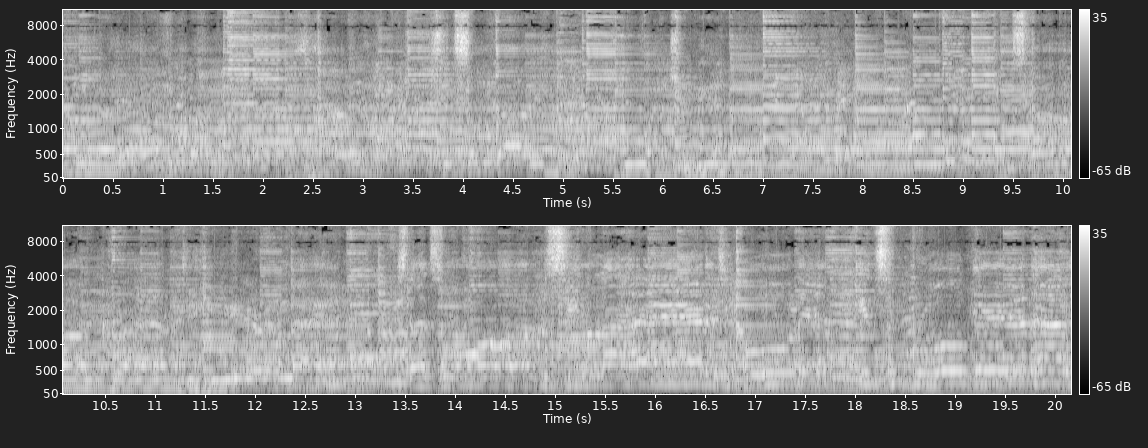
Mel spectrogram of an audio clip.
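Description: A small acoustic band playing live: two acoustic guitars played together, with a man singing lead over them.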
